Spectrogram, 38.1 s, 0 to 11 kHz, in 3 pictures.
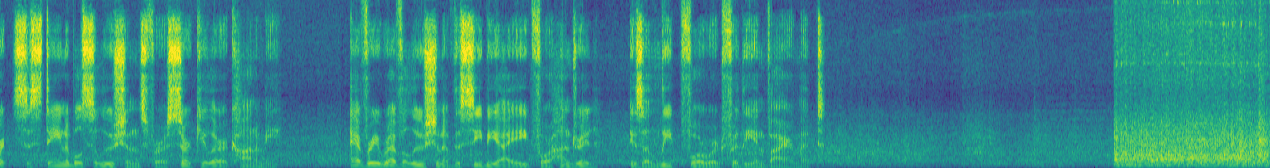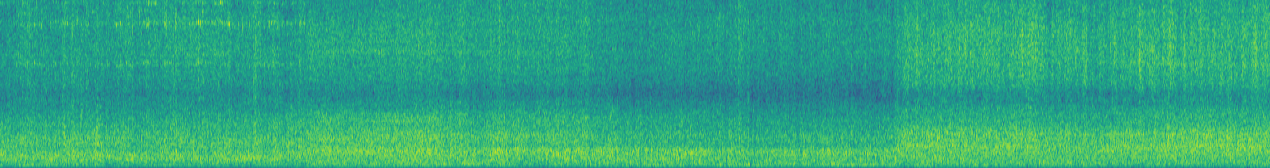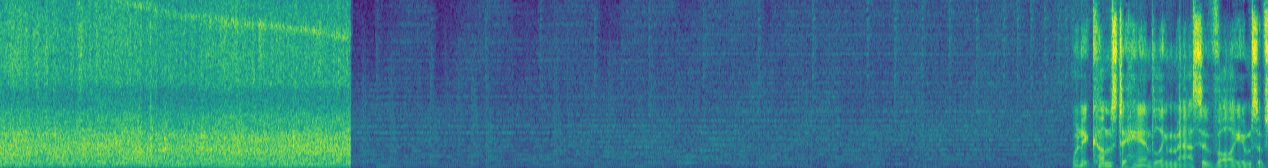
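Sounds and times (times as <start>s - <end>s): industrial grinder shredding wood: 11.2s - 28.9s.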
